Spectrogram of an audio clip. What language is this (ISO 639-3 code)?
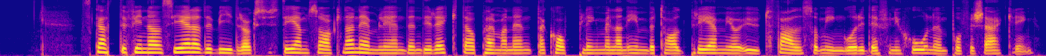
swe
